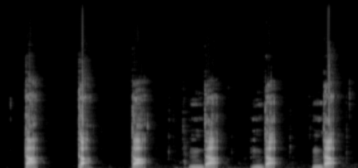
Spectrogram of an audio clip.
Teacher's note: We can make the sound with the tooth, dental.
